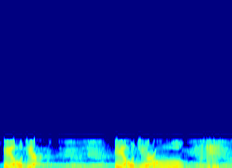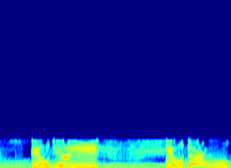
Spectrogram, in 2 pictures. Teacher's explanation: را ساکن سے پہلے عارضی زیر ہو تو را کو پر پڑھیں گے۔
